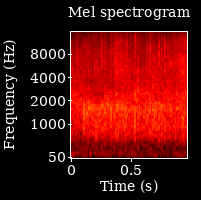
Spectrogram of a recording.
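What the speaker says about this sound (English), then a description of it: "Clap hands." A room full of people clapping hands together, a dense, steady wash of applause with no voices over it.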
